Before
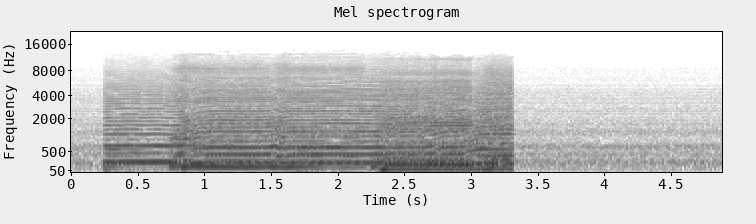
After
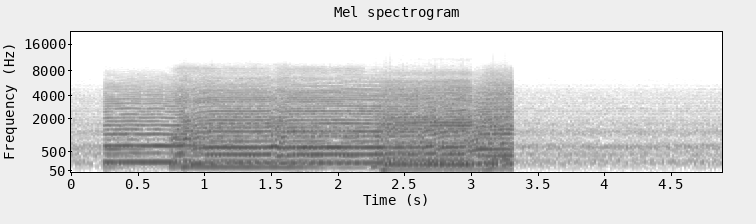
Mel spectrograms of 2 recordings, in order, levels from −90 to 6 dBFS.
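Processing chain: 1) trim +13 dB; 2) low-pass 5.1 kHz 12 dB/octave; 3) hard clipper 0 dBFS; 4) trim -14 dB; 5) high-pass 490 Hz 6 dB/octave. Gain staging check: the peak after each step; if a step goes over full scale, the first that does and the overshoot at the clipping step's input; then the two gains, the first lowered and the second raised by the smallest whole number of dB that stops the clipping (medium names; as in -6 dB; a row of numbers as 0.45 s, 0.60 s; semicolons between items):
+3.0 dBFS, +3.0 dBFS, 0.0 dBFS, -14.0 dBFS, -16.0 dBFS; step 1, 3.0 dB; step 1 +10 dB, step 4 -11 dB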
